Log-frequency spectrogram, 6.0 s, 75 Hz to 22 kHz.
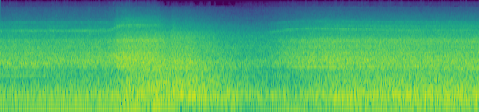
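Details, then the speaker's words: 2nd Gen Dodge Cummins 24-valve diesel, just after installing an S&B air filter; steady low diesel clatter at idle, even beat, no knocks or misses; healthy idle. "Let's get this thing started. See if we can't hear anything different."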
